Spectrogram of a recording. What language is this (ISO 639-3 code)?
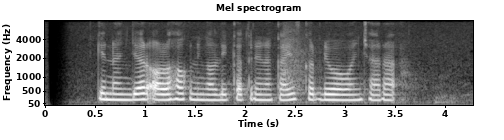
sun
